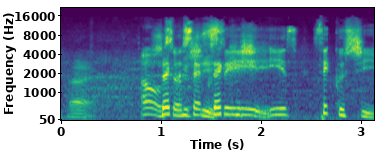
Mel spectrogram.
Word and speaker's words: セクシー: はい Oh, so sexy is sekushi. Sekushi. Sexy is in Japanese pronunciation sekushi.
